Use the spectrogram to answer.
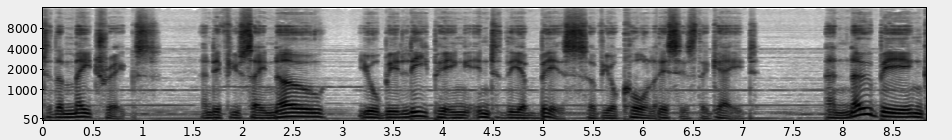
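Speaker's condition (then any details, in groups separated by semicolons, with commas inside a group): No condition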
